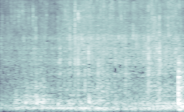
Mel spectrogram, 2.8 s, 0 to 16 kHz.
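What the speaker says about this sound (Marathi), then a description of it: "त्यात आता आपण सुक्या 3 लाल मिरच्या सोडत आहे आणि आपला लसुणी पालक असल्यामुळे भरपूर असा बारीक चिरून घेतलेला लसूण मी यात सोडत आहे।" Three dried red chillies and finely chopped garlic sizzling in hot butter for a garlicky spinach dish, a close, even crackling hiss with small pops, heard alone.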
